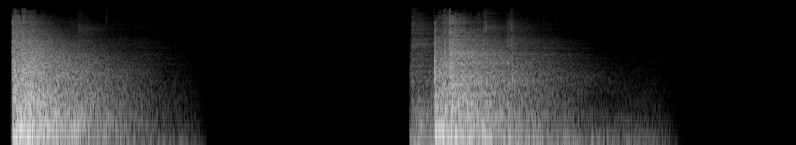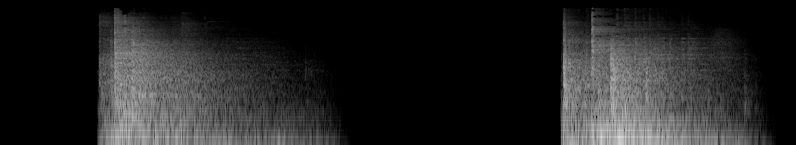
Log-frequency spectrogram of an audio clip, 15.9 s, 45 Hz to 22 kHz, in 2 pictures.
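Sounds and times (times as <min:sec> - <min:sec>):
small wooden chapel door crash slamming: 0:00.1 - 0:01.5, 0:04.1 - 0:05.8, 0:09.0 - 0:10.4, 0:13.6 - 0:15.3.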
